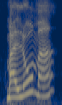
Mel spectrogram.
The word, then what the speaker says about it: Maluma: Malo- Maluma, Maloma. I can't even pronounce them. Like I'm so lost. – Perla, you're showing your age. Maluma.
